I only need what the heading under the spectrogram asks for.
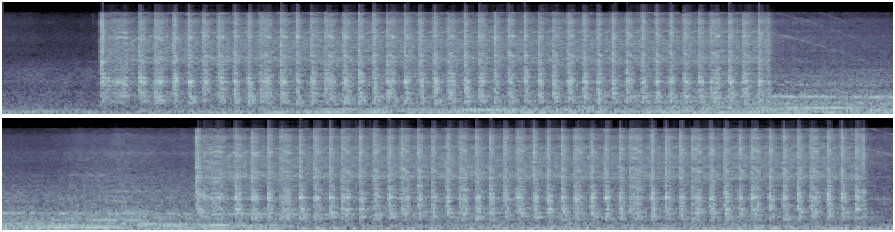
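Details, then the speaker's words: Nissan Sylphy after injector, ignition coil and throttle body cleaning service, fuel system emptied: long even starter churning, about three turns a second with a short pause, while fuel lines refill; no catch yet. "พักนึงนะน้ำมันกำลังเดินทางหน่อยครับก็ออกไปหมดทั้งระบบเลยนะ"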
